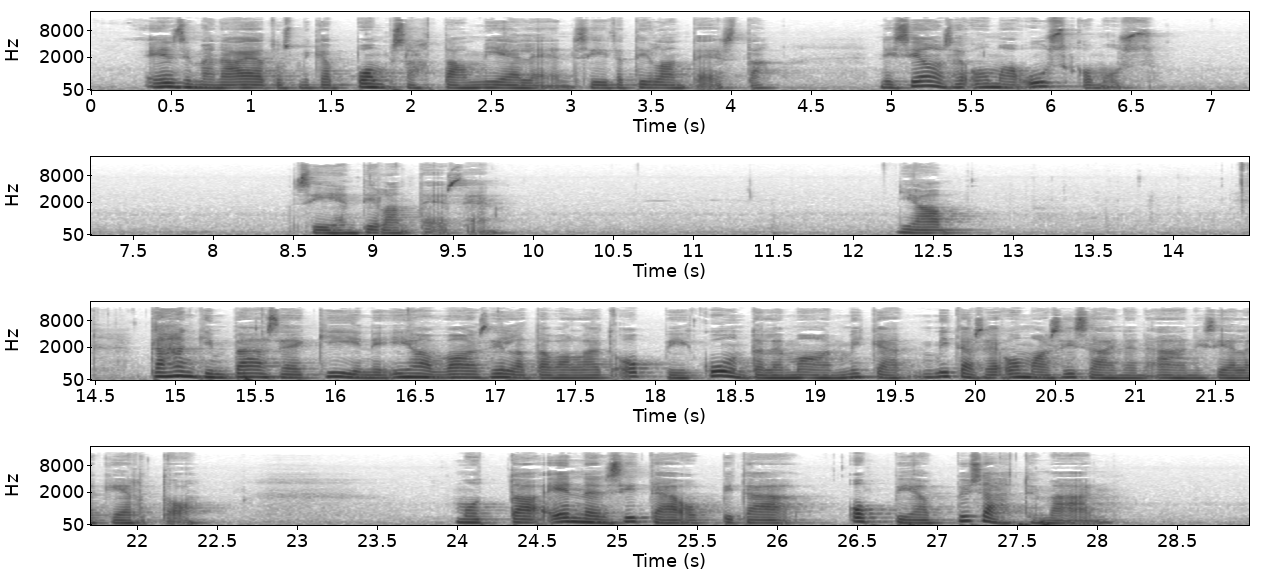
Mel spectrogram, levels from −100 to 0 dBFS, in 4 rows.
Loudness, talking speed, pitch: -28 LUFS, 85 wpm, 135 Hz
